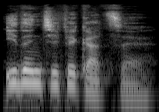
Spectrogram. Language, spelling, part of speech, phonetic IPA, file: Russian, идентификация, noun, [ɪdɨnʲtʲɪfʲɪˈkat͡sɨjə], Ru-идентификация.ogg
- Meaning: identification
